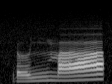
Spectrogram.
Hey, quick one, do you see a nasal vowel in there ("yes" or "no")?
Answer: no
